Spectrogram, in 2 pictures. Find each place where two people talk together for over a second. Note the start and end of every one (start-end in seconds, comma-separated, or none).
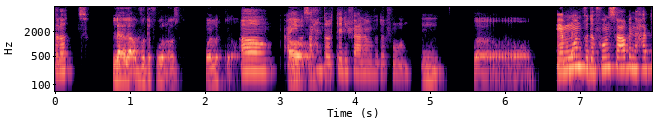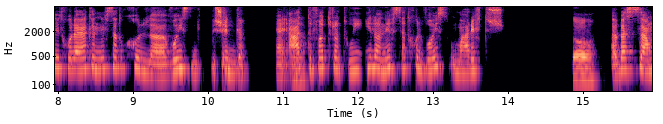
none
